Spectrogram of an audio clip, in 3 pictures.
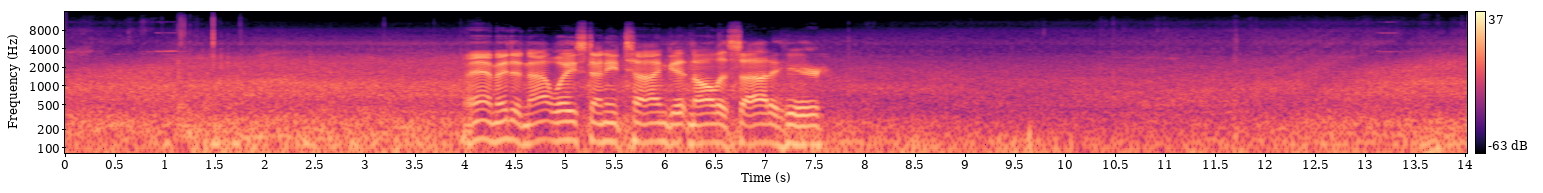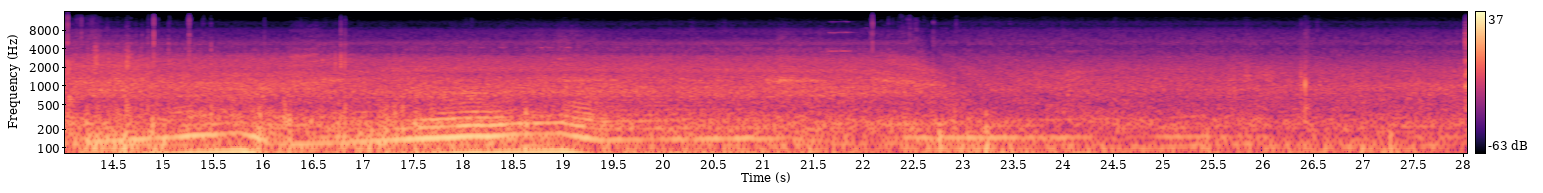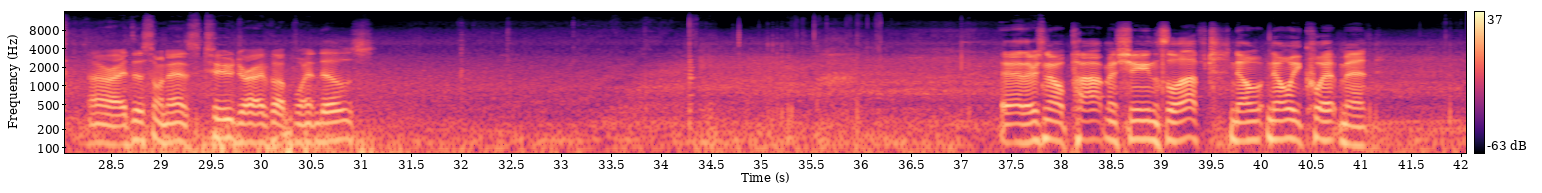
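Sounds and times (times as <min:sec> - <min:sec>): vehicle passing: 0:00.0 - 0:37.6
low traffic rumble: 0:00.0 - 0:42.0.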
